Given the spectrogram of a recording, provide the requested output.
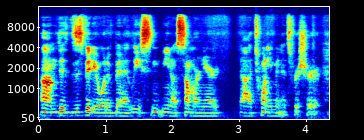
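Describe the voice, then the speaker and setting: A man with an American accent at a fairly quick pace, over noticeable background noise. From Las Vegas, US. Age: 20s. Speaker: MMA vlogger. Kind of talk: casual monologue. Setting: sitting on toilet at home. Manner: fast; many filler ums.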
